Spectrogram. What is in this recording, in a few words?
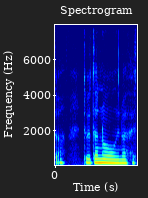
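"nool" Welsh, spoken word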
